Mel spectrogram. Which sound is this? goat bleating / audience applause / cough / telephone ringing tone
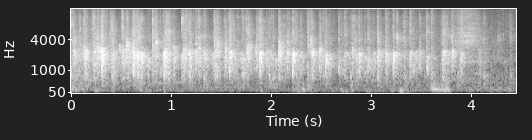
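audience applause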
